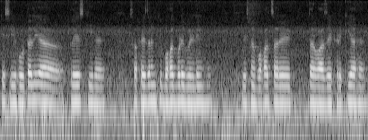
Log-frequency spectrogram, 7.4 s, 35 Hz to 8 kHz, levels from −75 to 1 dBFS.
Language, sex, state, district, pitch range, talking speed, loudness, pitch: Hindi, male, Chhattisgarh, Raipur, 135-145 Hz, 155 wpm, -15 LUFS, 140 Hz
